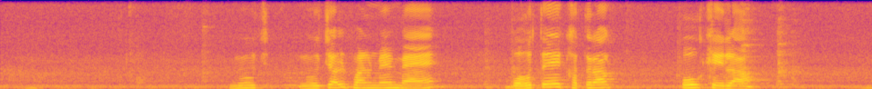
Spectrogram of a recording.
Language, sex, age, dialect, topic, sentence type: Bhojpuri, female, 51-55, Northern, banking, statement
